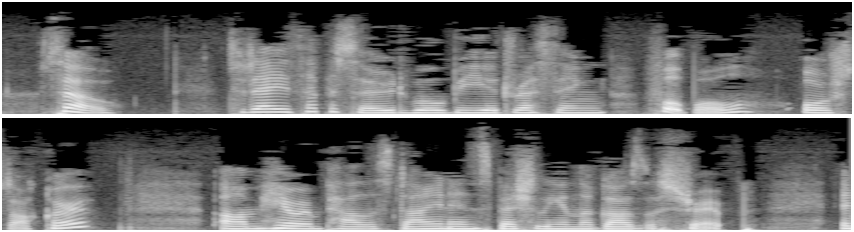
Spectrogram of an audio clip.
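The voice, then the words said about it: Speaker's own, less polished accent. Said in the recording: “my real and not too elegant accent”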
